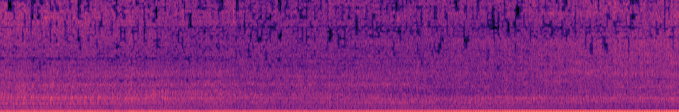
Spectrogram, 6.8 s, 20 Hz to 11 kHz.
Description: This hot startup rattle noise started after first motor oil change on the official service (1000 km service). For me this rattle noise is not normal.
